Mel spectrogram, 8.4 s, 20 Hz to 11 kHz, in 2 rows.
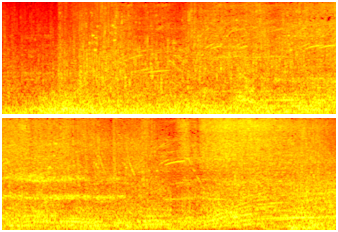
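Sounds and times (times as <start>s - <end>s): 
tire noise: 0.0s - 8.3s
racing car engine roaring down a corridor: 2.6s - 8.3s.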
